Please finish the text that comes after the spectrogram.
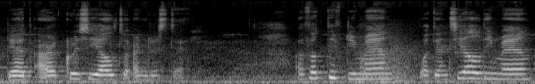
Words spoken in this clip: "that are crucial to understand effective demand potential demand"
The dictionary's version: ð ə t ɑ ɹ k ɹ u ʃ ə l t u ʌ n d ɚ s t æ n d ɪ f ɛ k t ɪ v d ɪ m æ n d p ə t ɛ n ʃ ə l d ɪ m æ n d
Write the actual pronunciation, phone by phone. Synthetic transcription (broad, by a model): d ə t ɑ ɹ k ɹ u s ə l t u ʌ n d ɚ s t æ n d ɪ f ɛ k t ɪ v d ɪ m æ n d p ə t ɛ n s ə l d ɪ m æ n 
